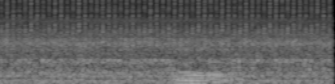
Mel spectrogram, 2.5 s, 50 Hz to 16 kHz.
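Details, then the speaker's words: 2025 Nissan Versa HR16 engine at idle with one ignition coil unplugged on purpose: lumpy idle with an uneven beat and a dead pulse in the firing; single-cylinder misfire from the disconnected coil. "Por ejemplo, voy a desconectar una bobina. Desconecté la bobina."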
